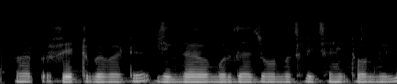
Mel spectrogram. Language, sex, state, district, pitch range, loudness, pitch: Bhojpuri, male, Uttar Pradesh, Deoria, 120-125 Hz, -29 LUFS, 120 Hz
